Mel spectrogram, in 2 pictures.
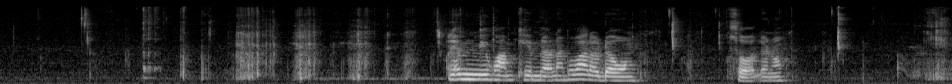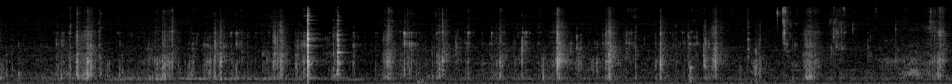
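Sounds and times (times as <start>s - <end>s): wet chewing with crunchy clicks: 6.4s - 7.3s.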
